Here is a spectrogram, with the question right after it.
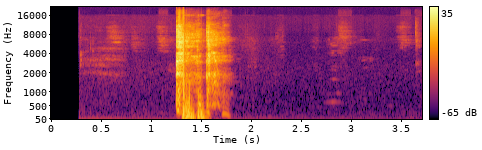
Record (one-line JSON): {"cough_length": "3.7 s", "cough_amplitude": 32767, "cough_signal_mean_std_ratio": 0.24, "survey_phase": "beta (2021-08-13 to 2022-03-07)", "age": "65+", "gender": "Female", "wearing_mask": "No", "symptom_none": true, "smoker_status": "Ex-smoker", "respiratory_condition_asthma": false, "respiratory_condition_other": false, "recruitment_source": "REACT", "submission_delay": "1 day", "covid_test_result": "Negative", "covid_test_method": "RT-qPCR", "influenza_a_test_result": "Unknown/Void", "influenza_b_test_result": "Unknown/Void"}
